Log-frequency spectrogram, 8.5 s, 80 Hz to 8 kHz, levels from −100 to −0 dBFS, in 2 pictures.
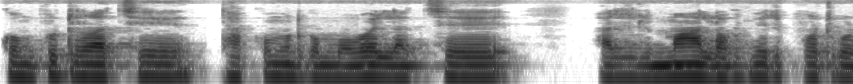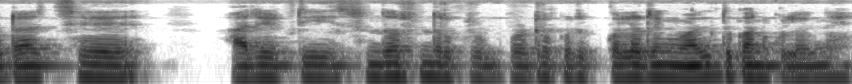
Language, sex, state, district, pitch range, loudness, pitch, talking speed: Odia, male, Odisha, Malkangiri, 115-120 Hz, -21 LUFS, 115 Hz, 140 wpm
